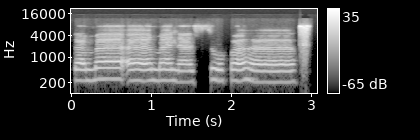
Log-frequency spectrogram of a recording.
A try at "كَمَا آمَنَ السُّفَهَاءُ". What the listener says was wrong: Kama amana as-sufaha for haraka. Now read madda munfasil for.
